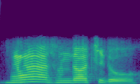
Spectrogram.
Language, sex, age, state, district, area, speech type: Bengali, male, 18-30, West Bengal, Uttar Dinajpur, urban, conversation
